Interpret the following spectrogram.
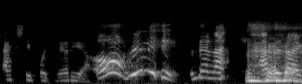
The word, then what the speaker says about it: Porteria: you know the pfl uh pt it's actually porteria oh really and then i got it all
